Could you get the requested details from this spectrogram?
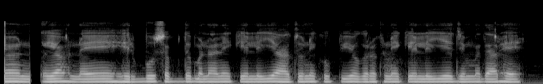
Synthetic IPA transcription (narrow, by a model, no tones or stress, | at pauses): jəɦnɐeɦɪɾbuʃəb̚d̪bɐnaːnekelieaːd̪ʱʊnɪkʊpjoːɡɾɐkʰnekeliezɪmːed̪aːɾɦɛː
